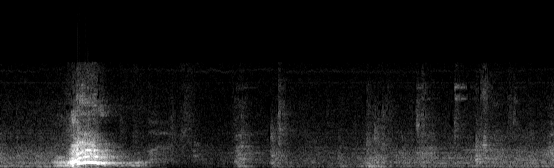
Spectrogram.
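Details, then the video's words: Newman the dog barking at a printer he dislikes indoors: one loud, sharp bark early on, followed by quieter clicks and mechanical printer noises. "GREATEST Dog Attacking Printer Video"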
